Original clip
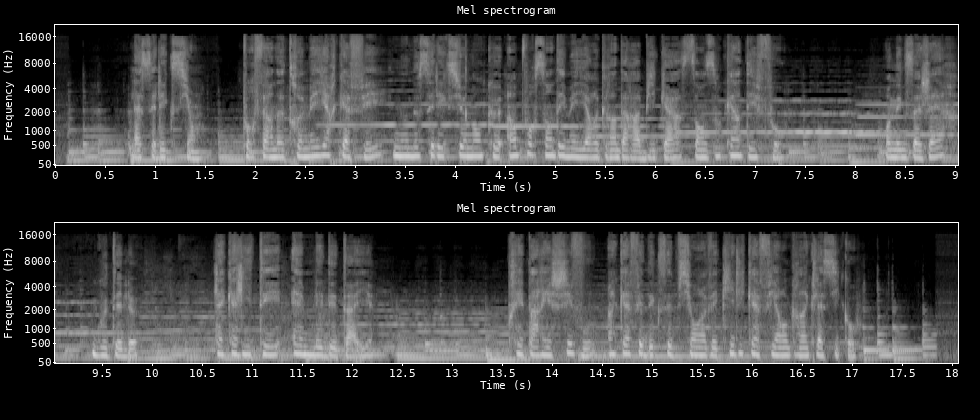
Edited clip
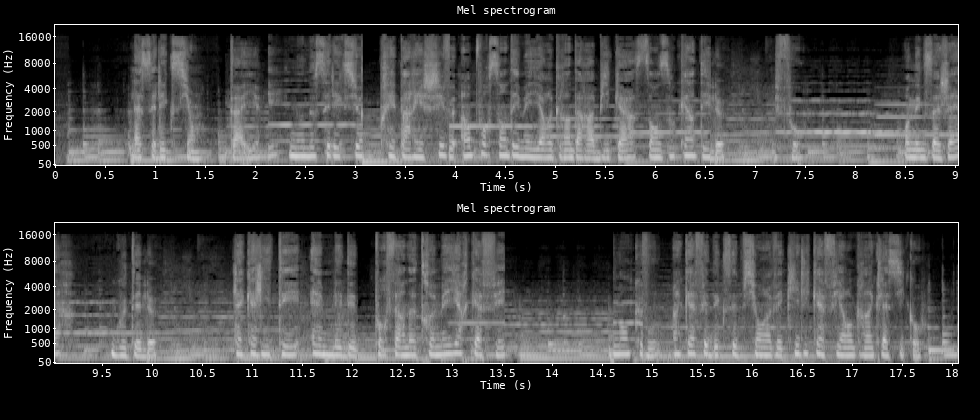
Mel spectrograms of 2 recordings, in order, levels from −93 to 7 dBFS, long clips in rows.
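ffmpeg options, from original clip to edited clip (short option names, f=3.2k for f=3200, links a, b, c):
-filter_complex "[0:a]asplit=11[a][b][c][d][e][f][g][h][i][j][k];[a]atrim=end=1.702[l];[b]atrim=start=11.858:end=12.292[m];[c]atrim=start=3.168:end=4.112[n];[d]atrim=start=13.378:end=14.252[o];[e]atrim=start=4.398:end=7.012[p];[f]atrim=start=9.708:end=10.362[q];[g]atrim=start=7.008:end=11.862[r];[h]atrim=start=1.698:end=3.172[s];[i]atrim=start=12.288:end=13.382[t];[j]atrim=start=4.108:end=4.402[u];[k]atrim=start=14.248[v];[l][m]acrossfade=d=0.004:c1=hsin:c2=hsin[w];[w][n]acrossfade=d=0.004:c1=hsin:c2=hsin[x];[x][o]acrossfade=d=0.004:c1=hsin:c2=hsin[y];[y][p]acrossfade=d=0.004:c1=hsin:c2=hsin[z];[z][q]acrossfade=d=0.004:c1=hsin:c2=hsin[aa];[aa][r]acrossfade=d=0.004:c1=hsin:c2=hsin[ab];[ab][s]acrossfade=d=0.004:c1=hsin:c2=hsin[ac];[ac][t]acrossfade=d=0.004:c1=hsin:c2=hsin[ad];[ad][u]acrossfade=d=0.004:c1=hsin:c2=hsin[ae];[ae][v]acrossfade=d=0.004:c1=hsin:c2=hsin"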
